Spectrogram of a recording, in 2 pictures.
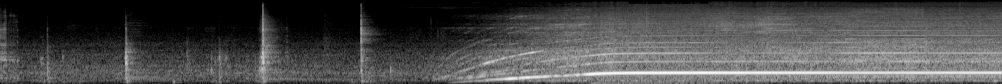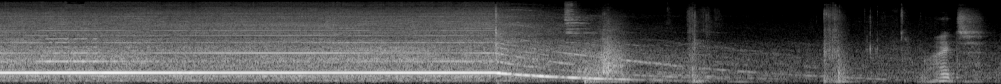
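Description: A cordless compact wet/dry vacuum motor spins up with a rising whine, runs loud and steady for about ten seconds, then winds down amid clicks and handling noises.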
